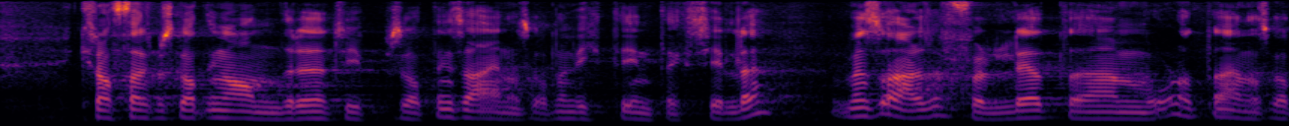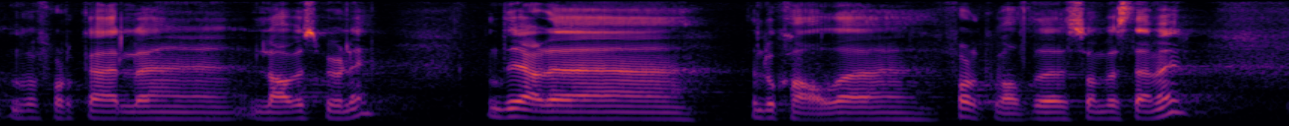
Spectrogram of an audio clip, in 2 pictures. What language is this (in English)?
Norwegian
